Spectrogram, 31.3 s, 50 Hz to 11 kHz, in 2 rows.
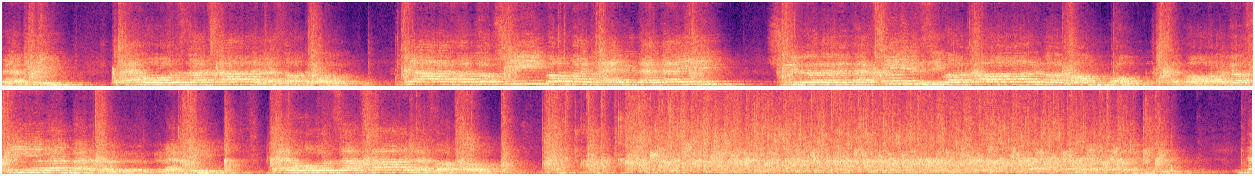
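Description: Amateur folk-song choir singing a Hungarian song in phrases with short breaks between them. The song ends about 23 seconds in and the audience applauds.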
